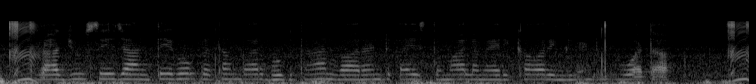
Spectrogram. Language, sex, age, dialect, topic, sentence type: Hindi, female, 25-30, Awadhi Bundeli, banking, statement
